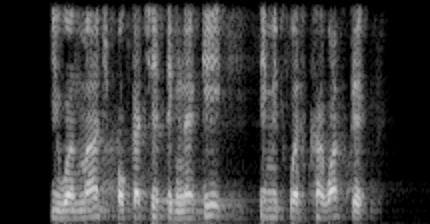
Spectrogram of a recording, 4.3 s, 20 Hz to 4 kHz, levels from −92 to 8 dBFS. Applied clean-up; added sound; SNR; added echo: neural mask model DeepFilterNet 3.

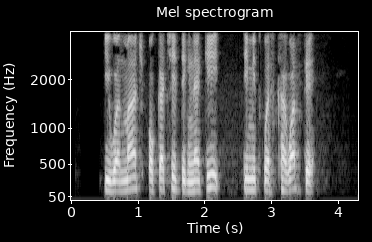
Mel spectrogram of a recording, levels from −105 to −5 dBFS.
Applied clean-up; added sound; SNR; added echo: none; none; none; none.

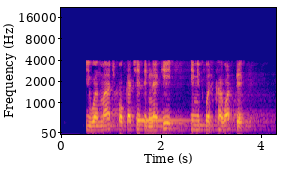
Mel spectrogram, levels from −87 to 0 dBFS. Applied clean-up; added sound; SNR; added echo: none; Marimba, xylophone; 10 dB; reverberation time 1.1 s.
